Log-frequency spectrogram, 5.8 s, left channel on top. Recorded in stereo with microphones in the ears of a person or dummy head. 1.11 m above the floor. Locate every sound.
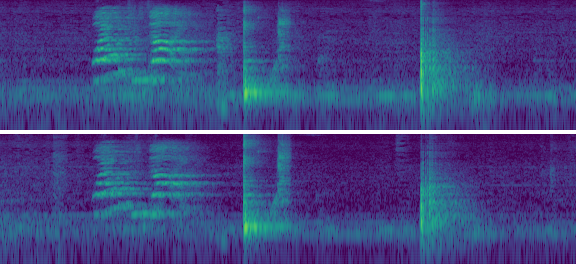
0.9 s a shout: 25° left (ahead or behind), 7 m
2.4 s a splash: 15° right (ahead or behind), 0.7 m
4.2 s breaking glass: 50° left (ahead or behind), 7 m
